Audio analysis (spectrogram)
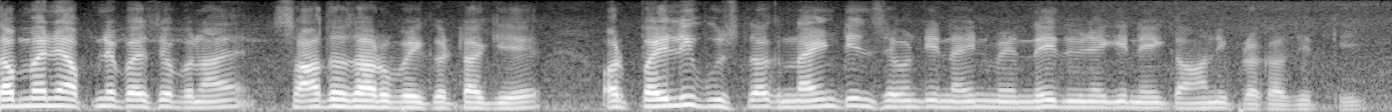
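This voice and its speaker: Pitch rises and falls in an ordinary way. The delivery keeps a moderate pace. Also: man. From India, Maharashtra (Amravati). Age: 60s. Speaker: tea seller and author. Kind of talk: interview testimony.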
